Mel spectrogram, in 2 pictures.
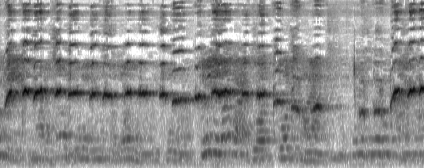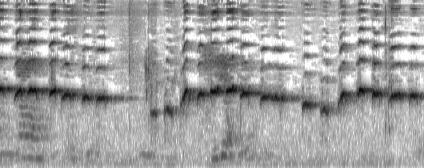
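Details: Cockatiels whistling bright sustained notes in repeated rising and falling phrases, with lower murmuring sounds mixed in during the first half.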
